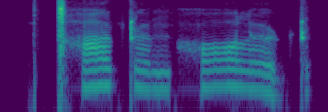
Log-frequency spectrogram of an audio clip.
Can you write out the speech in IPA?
ǀʰ a ʈ ø ŋ h ɔ l ø ʈ

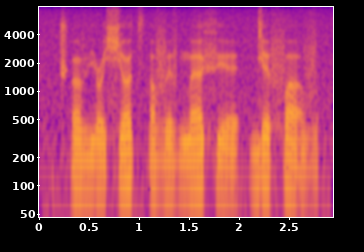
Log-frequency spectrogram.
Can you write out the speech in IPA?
t͡ʃʼ œ v j ə˞ ɕ œ t͡sʼ ɐ v e v m ɛ fʲ e | ɟ e f ɐ v

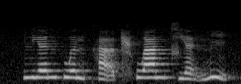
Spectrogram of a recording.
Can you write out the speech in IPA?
l j ɛ˥ n t̪ w ə˥˩ n kʰ ä̰˨˩ ʈ͡ʂʰ w a˥ n t͡ɕ j ɛ̰˨˩ n m i˥˩

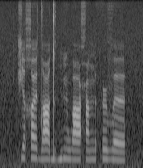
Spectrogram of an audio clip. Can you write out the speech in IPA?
t͡ʃ i χ ɜ d ɑː d u b ĩ w ɑː ħ ɑ̃ ŋ ə h ə˞ v ɜ

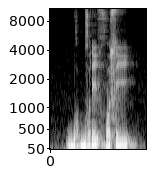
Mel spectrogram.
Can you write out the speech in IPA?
ɡ͡b o˧ ɡ u˦ ɾ i˦˨ f o˧ s i˦

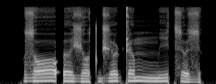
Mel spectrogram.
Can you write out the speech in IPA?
z ɔː ʔ əː ʒ ɔ t d͡ʒ ɵː ʈ ə mː i t͡s ɵ z

